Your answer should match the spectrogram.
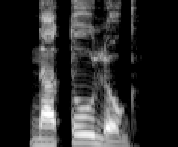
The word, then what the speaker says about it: natulog: Natulog ka na ba? Natulog ka na ba? Natulog ka na ba? It means, have you slept already? Word for word it's, natulog ka na ba.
